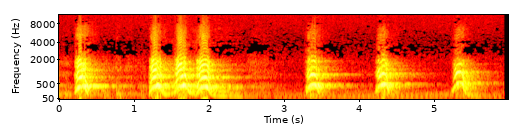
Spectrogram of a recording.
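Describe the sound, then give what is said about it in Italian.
Two angry dogs bark loudly, with about six sharp barks: a single bark, a quick burst of three, then three more spaced a second apart. No one speaks. “Al loro posto mise due cani arrabbiati.”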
